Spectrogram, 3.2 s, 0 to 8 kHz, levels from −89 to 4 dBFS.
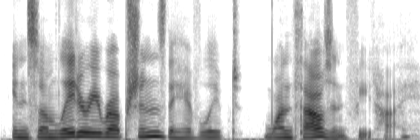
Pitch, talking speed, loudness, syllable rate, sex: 195 Hz, 210 wpm, -19 LUFS, 6.0 syllables/s, female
